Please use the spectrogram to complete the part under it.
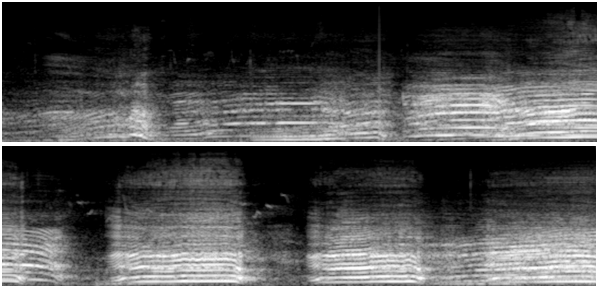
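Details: Cows returning to the barn, several loud overlapping moos, long harmonic lows that rise and fall, one after another with brief gaps between them.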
